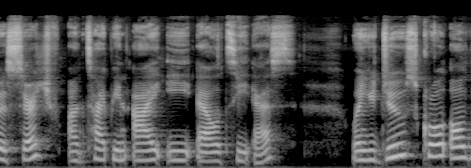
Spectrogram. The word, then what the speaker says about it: IELTS: It's pronounced IELTS. For many of you who are wondering, it's pronounced IELTS.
